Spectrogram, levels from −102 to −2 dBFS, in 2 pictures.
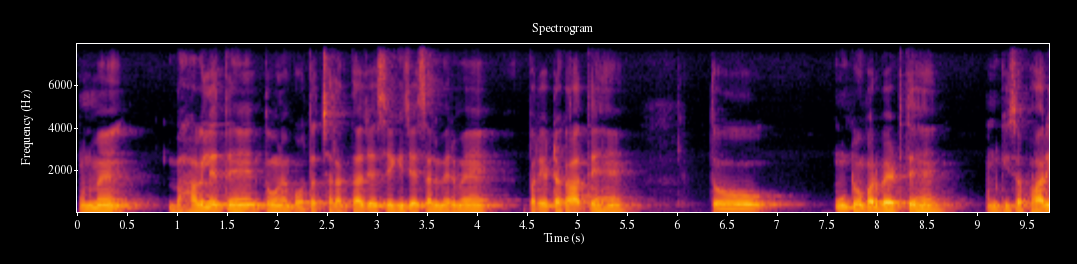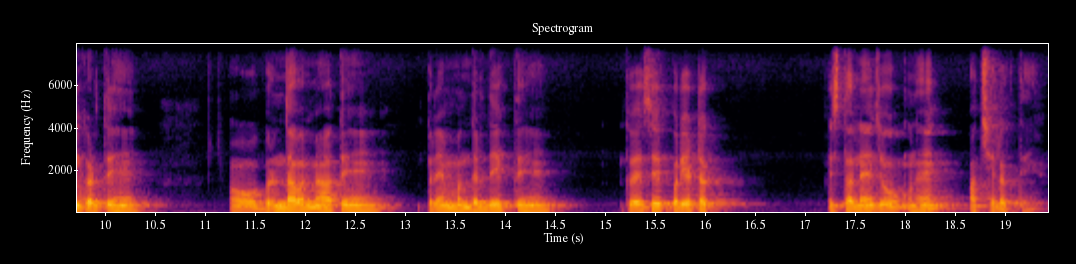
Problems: constant background noise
